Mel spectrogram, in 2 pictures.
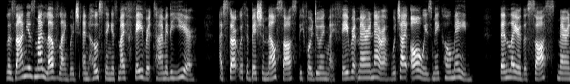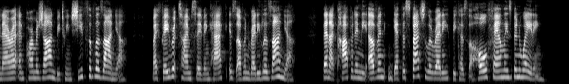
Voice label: Pasta Brand Social Video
